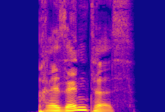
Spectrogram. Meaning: strong/mixed nominative/accusative neuter singular of präsent
- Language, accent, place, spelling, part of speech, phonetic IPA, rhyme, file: German, Germany, Berlin, präsentes, adjective, [pʁɛˈzɛntəs], -ɛntəs, De-präsentes.ogg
